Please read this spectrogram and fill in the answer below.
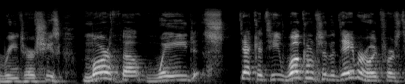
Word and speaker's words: Steketee: She's Martha Wade Steady. Welcome to the neighborhood. First of all, Martha, why thank you, Dave. I'm happy to be here and thank you for pronouncing my weird Dutch name correctly.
